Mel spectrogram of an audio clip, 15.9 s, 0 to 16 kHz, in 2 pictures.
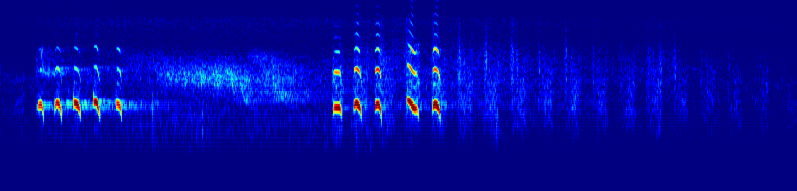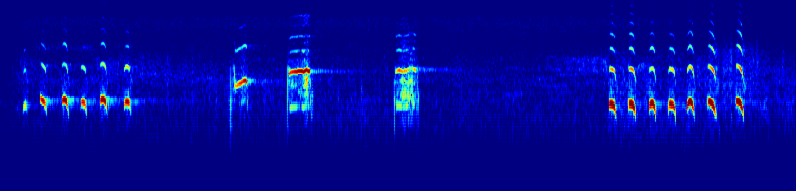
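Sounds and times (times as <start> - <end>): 
osprey calling: 0.3 - 1.6, 3.2 - 4.6, 8.2 - 9.6, 10.2 - 12.4, 14.0 - 15.6.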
